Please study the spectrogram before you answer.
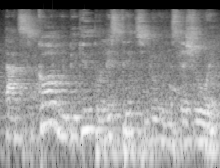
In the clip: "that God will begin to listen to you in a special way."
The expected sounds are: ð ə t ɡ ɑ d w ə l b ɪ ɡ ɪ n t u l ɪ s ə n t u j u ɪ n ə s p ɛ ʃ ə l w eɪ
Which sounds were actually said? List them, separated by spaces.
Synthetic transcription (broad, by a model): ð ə t ɡ ɑ d w ə l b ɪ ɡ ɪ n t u l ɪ s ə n t u j u ɪ n ə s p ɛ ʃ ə n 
